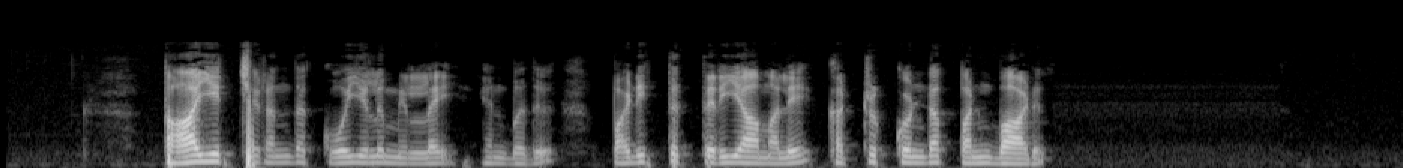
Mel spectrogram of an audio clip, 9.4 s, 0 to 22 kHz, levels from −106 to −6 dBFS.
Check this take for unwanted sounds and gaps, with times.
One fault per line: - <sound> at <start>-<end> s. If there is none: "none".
none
